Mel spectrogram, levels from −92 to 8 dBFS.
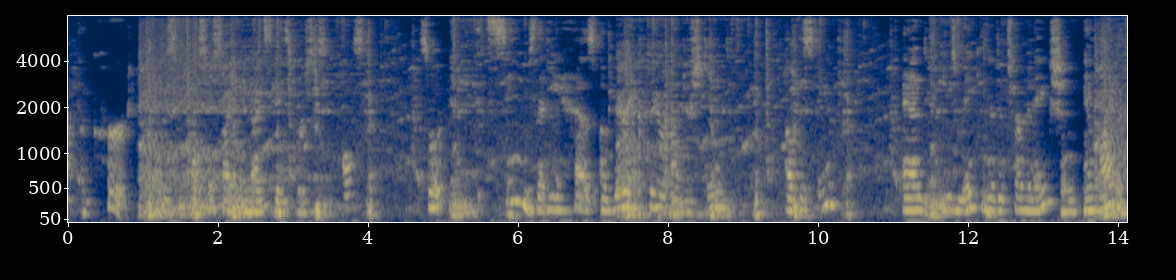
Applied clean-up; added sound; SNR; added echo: classical method WPE with log-MMSE.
